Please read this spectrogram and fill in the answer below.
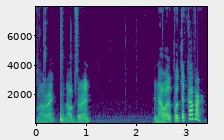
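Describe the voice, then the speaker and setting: A man presenting a casual hands-on repair demonstration, going step by step in a halting way and correcting himself. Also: medium pitch, wildly swooping pitch, pushed and bright, slight background noise. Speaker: tutorial presenter.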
